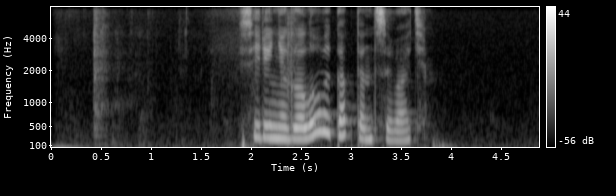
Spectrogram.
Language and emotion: Russian, positive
